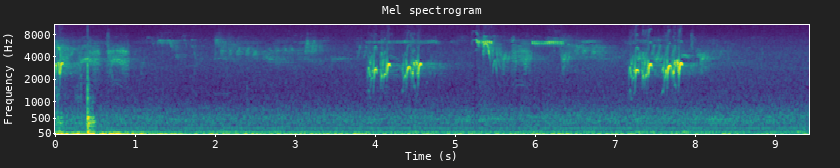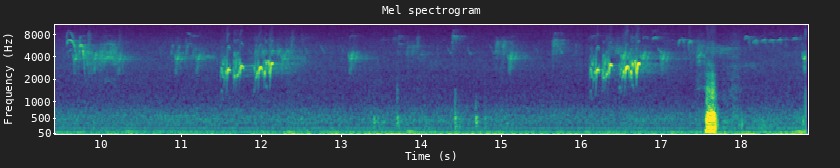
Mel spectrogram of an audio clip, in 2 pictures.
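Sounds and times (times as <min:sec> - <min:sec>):
bird singing short high chirping phrases: 0:00.0 - 0:08.6, 0:09.5 - 0:18.8
hiss: 0:00.0 - 0:18.8
steady low hum: 0:00.0 - 0:18.8
speech: 0:17.6 - 0:17.8.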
